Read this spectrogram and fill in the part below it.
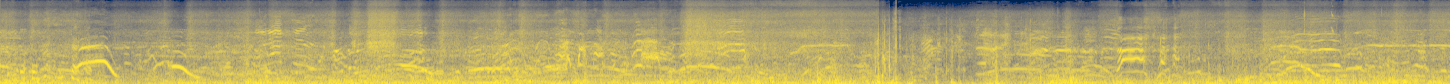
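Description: A fairground ride rumbles and whooshes.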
